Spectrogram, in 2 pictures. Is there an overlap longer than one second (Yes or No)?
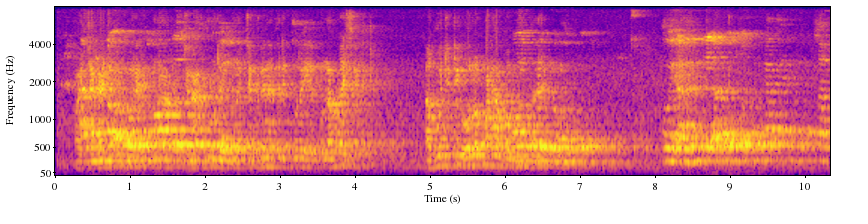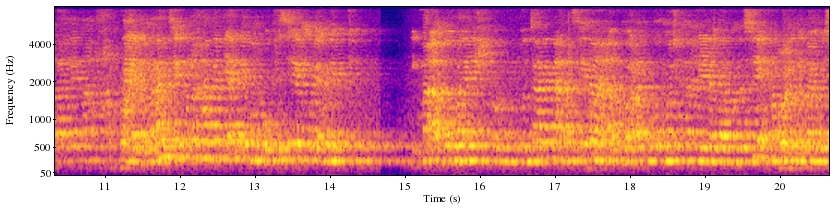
Yes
